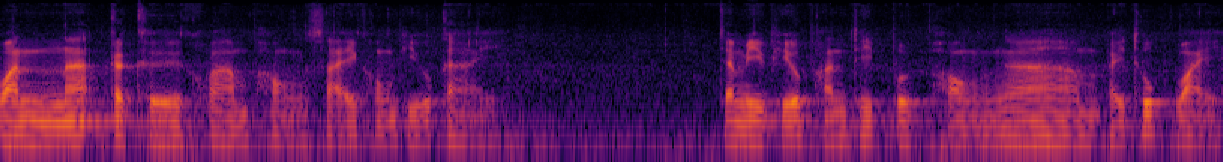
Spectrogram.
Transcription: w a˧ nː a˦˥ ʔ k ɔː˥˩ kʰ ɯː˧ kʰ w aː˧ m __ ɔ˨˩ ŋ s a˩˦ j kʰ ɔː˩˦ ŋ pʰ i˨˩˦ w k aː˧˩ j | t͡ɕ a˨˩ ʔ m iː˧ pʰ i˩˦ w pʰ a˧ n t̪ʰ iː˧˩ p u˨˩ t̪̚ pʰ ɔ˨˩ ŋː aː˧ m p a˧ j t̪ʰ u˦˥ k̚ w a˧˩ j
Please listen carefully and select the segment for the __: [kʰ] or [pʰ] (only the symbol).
pʰ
